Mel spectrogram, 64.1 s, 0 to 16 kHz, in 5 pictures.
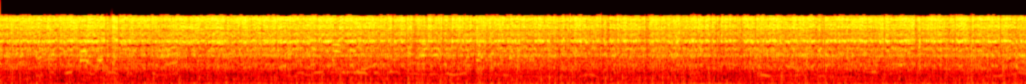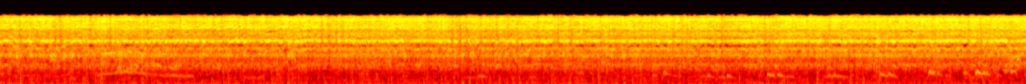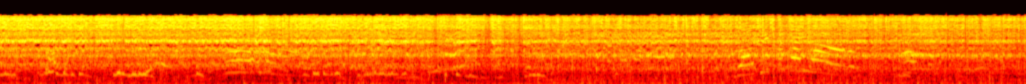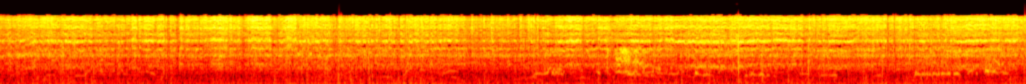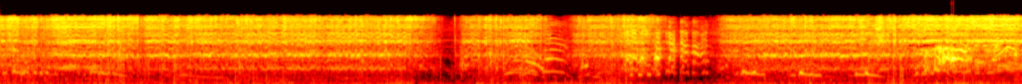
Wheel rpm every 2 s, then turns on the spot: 220, 220, 230, 230, 230, 220, 220, 220, 220, 220, 230, 230, 240, 230, 230, 210, 170, 150, 160, 190, 230, 230, 230, 230, 230, 220, 180, 160, 90, 70, 110, 200.
none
